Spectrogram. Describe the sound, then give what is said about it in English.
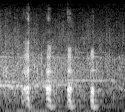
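A short applause sound effect for the winner of a Name That Game round: four crisp, evenly spaced claps in a steady rhythm over a faint background hiss, with no voices. “Here is your round of applause for winning Name That Game.”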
